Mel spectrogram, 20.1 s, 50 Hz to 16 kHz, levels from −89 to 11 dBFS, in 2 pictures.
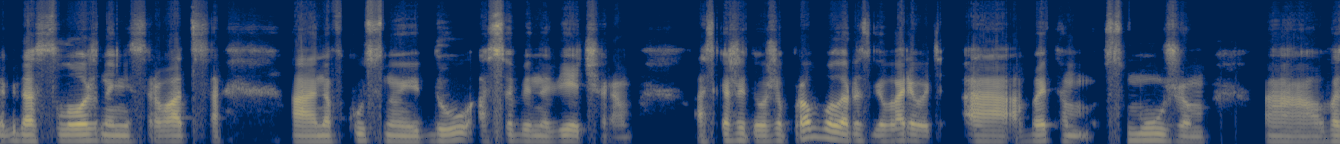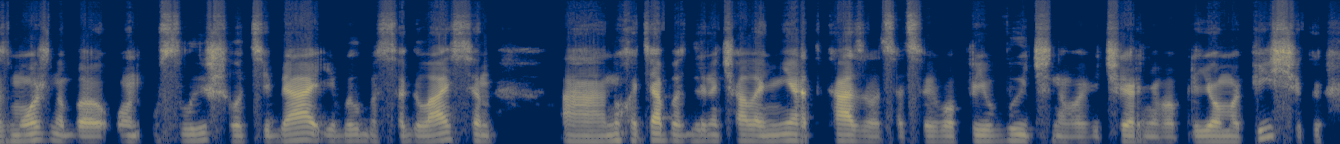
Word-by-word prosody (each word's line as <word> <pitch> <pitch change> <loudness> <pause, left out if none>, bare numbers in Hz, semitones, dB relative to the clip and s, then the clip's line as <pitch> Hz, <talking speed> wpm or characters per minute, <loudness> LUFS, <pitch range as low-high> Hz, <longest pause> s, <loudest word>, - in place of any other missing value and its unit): иногда 110 0 +2
сложно 115 +1 +2
не 105 -1 -4
сорваться, 105 +1 -1 0.5
а, 105 -1 +4
на 105 0 -1
вкусную 105 -3 -2
еду, 110 +6 -6
особенно 110 -3 +3
вечером. 105 +1 -3 0.4
А - - -6
скажи, - - 0
ты - - -10
уже 110 +2 -3
пробовала 175 -1 +2
разговаривать, 115 -1 -1
а, 105 -2 +2
об 105 - -16
этом 110 -1 -3
с - - -1
мужем? 115 -6 -4 0.4
А, 100 -1 -2
возможно 110 +4 -2
бы, 100 -2 -1
он 110 -1 -6
услышал 115 -2 +1
тебя 115 +5 +5
и 110 - -1
был 110 +2 -11
бы 110 -2 -15
согласен. - - +1 0.5
А, 105 -1 +1
ну 120 +3 -6
хотя 125 +1 +3
бы - - -6
для 110 0 -10
начала 115 -1 +1
не 110 +3 -3
отказываться 110 -4 +3
от - - -8
своего 100 0 -1
привычного 105 -3 -2
вечернего 95 -1 0
приема 100 -1 -3
пищи, 180 +6 +5
ко - - -18
110 Hz, 135 wpm, -25 LUFS, 105-115 Hz, 0.5 s, тебя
